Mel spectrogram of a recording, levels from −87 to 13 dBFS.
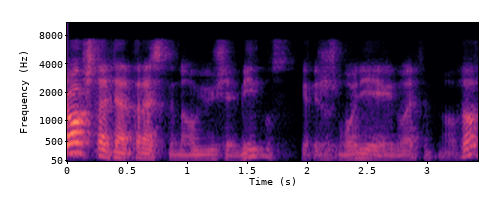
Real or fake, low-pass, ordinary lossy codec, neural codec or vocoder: fake; 7.2 kHz; AAC, 32 kbps; codec, 16 kHz, about 1 kbps, DyCAST, with the encoder's durations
